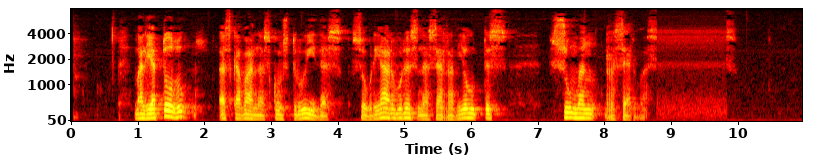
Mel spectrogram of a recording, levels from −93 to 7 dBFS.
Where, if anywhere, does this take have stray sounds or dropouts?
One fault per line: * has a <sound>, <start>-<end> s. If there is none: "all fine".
all fine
